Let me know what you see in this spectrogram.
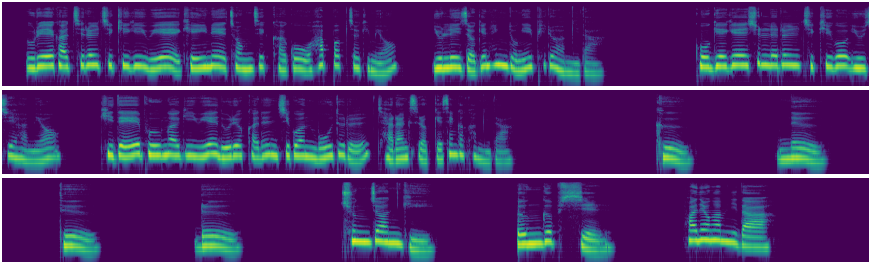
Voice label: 韩语女-干音-课件

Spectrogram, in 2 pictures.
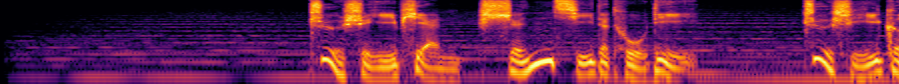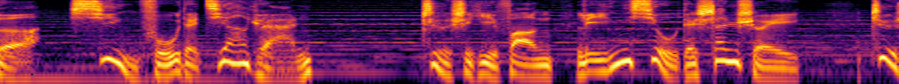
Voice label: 男 专题 旅游风光片解 加音乐; 东宁旅游风光片解

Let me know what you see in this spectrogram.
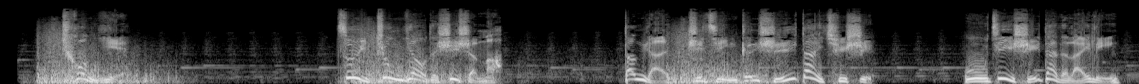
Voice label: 男 企业宣传片; 魔方

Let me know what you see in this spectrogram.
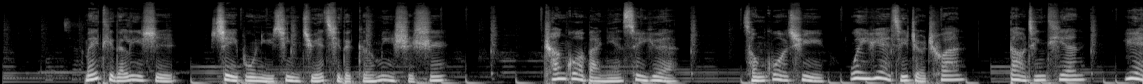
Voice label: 女 专题; 美体的历史

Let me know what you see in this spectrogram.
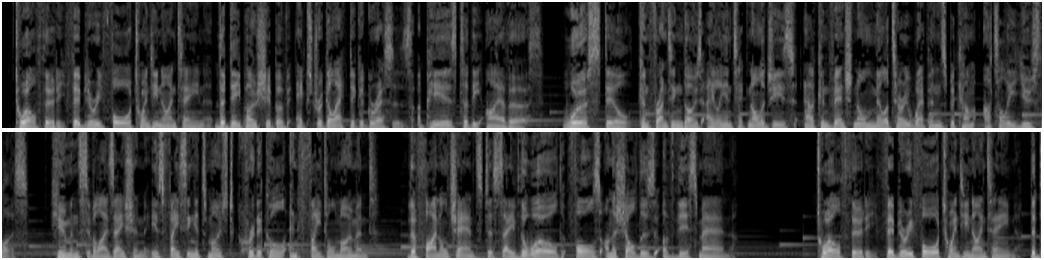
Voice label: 外籍男 灾难片开头叙述 紧张气氛

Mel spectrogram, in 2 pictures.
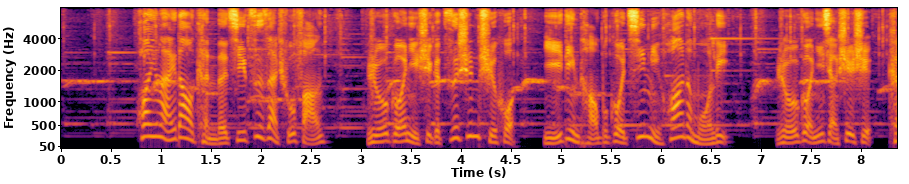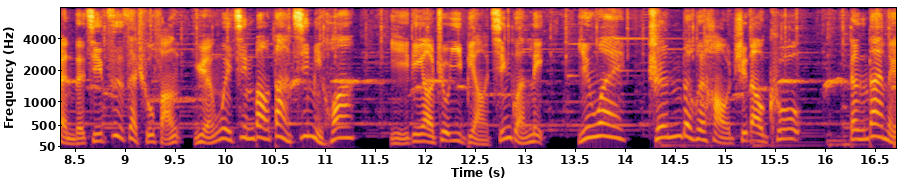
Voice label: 男 MG 时尚介绍

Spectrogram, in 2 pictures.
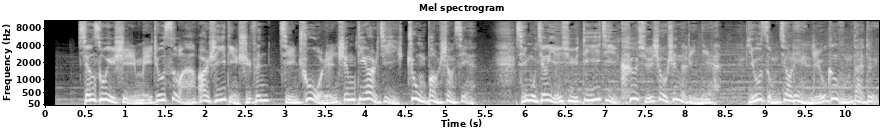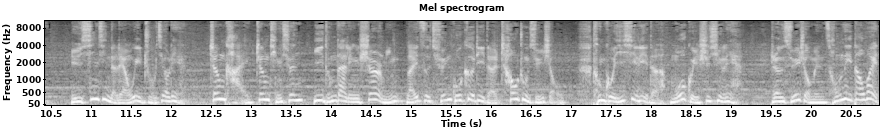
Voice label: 男 电视片花; 江苏卫视; 减出我人生

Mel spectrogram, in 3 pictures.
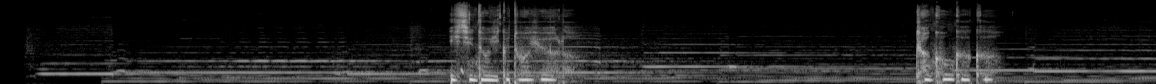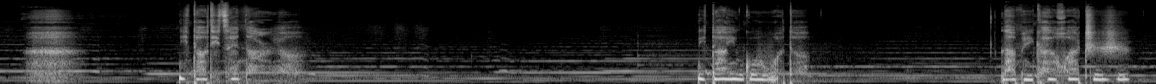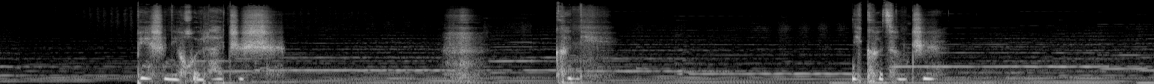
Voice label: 女 角色 甜美伤感走心 古代女子

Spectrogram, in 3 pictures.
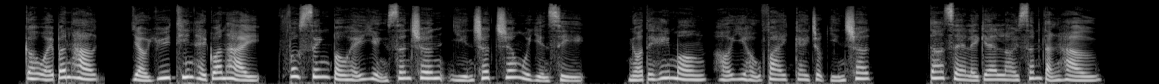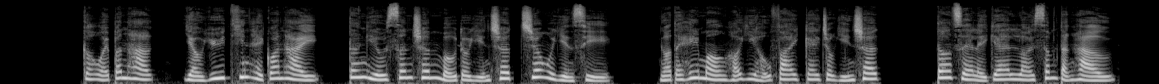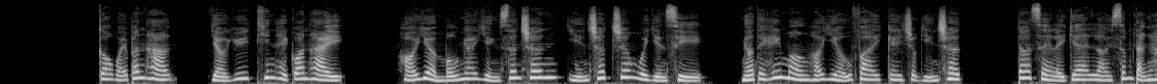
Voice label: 粤女 粤语导播; 长隆海洋王国

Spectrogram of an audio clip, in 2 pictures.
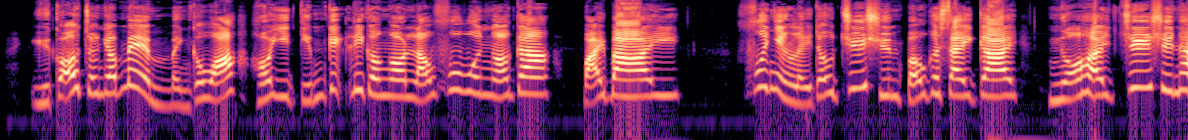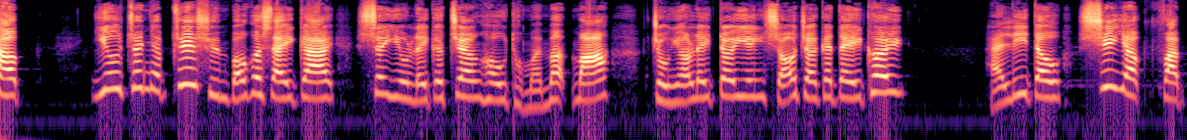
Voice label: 粤女; 珠算侠

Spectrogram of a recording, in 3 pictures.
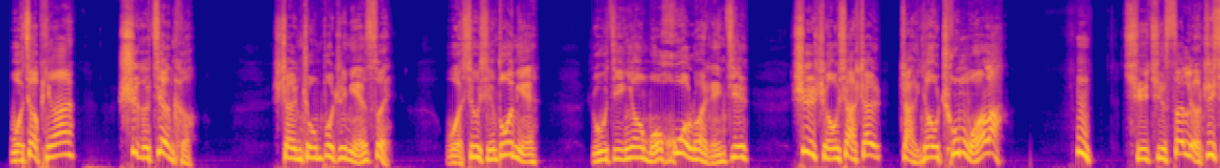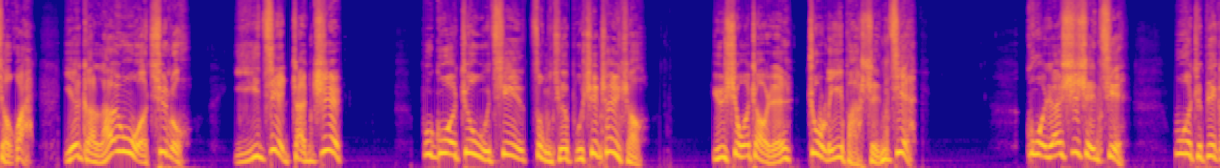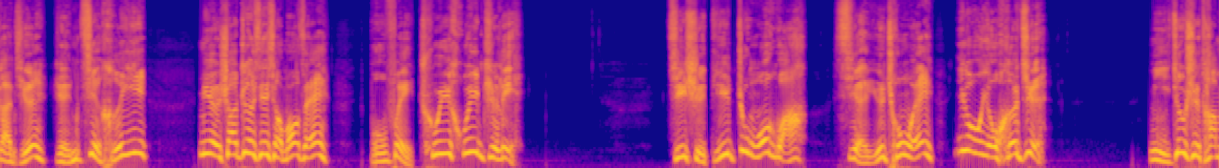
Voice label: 男 剧情信息流

